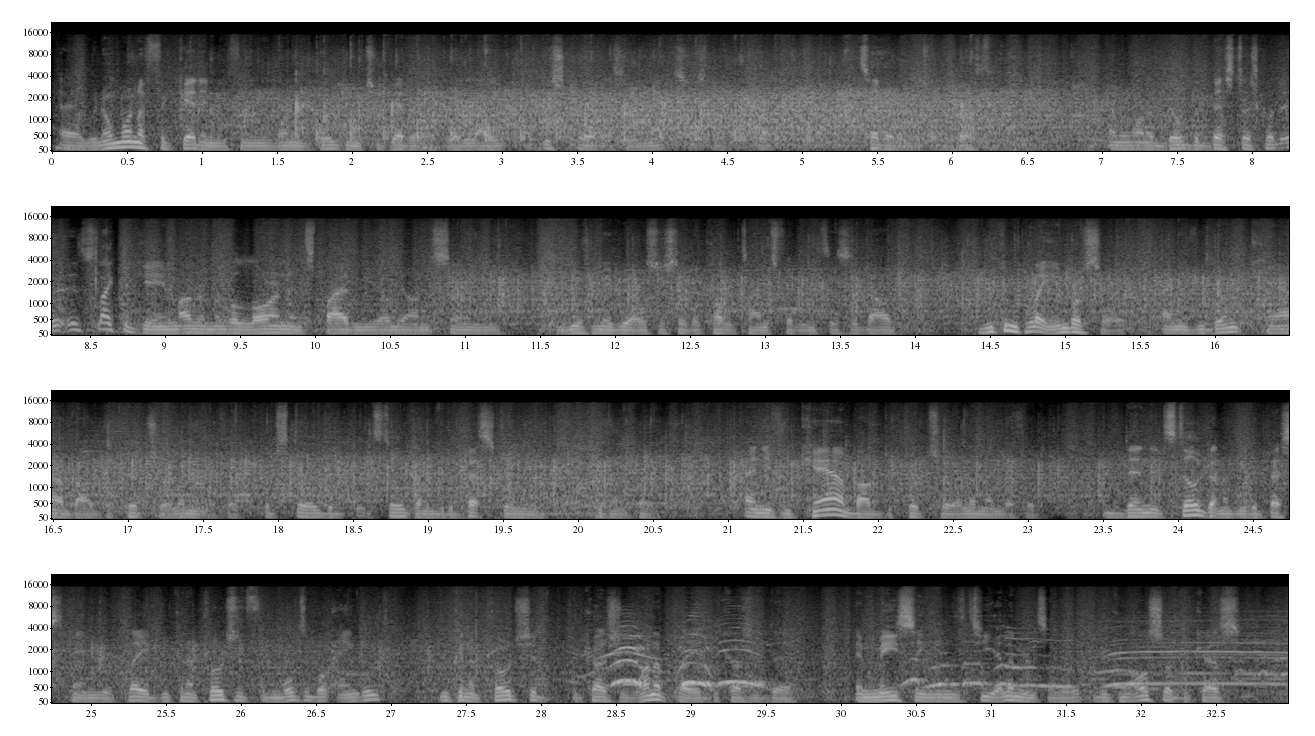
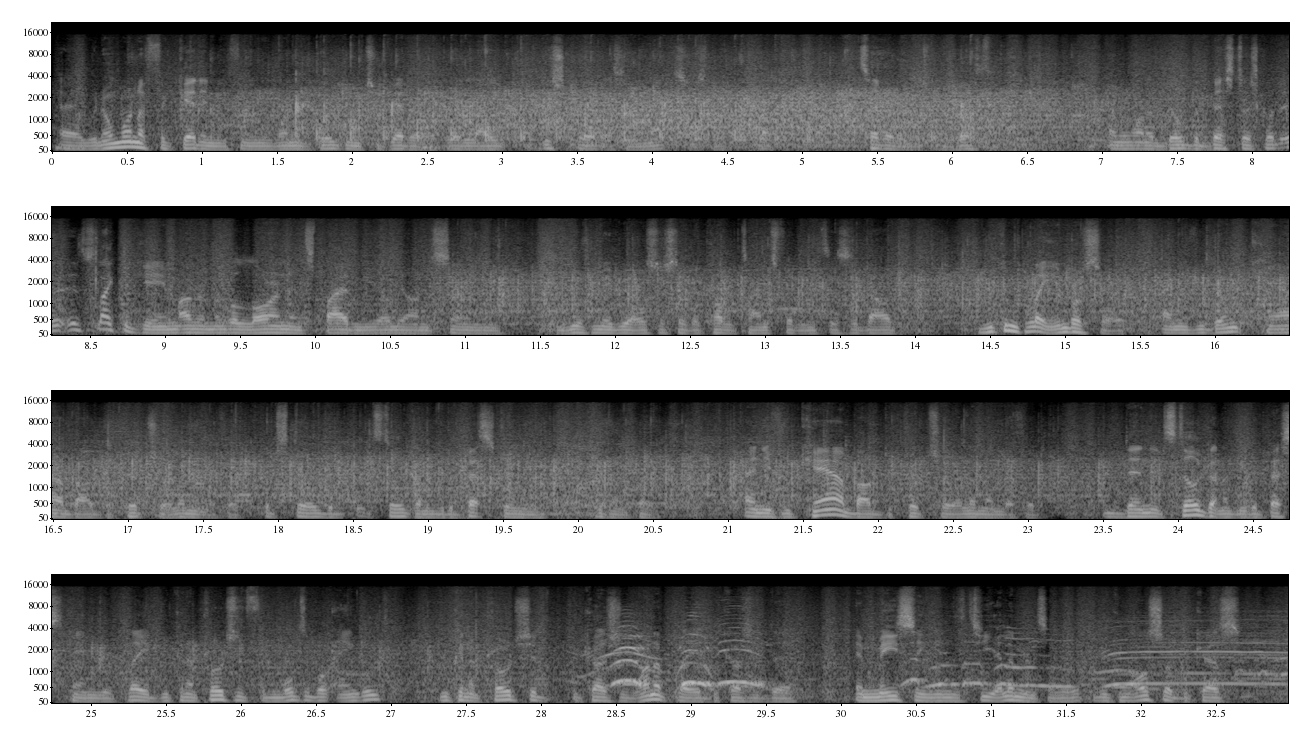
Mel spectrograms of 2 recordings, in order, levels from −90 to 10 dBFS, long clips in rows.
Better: neither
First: crowd noise; loud; throughout; 1 dB below the speech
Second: crowd noise; loud; throughout; 1 dB below the speech

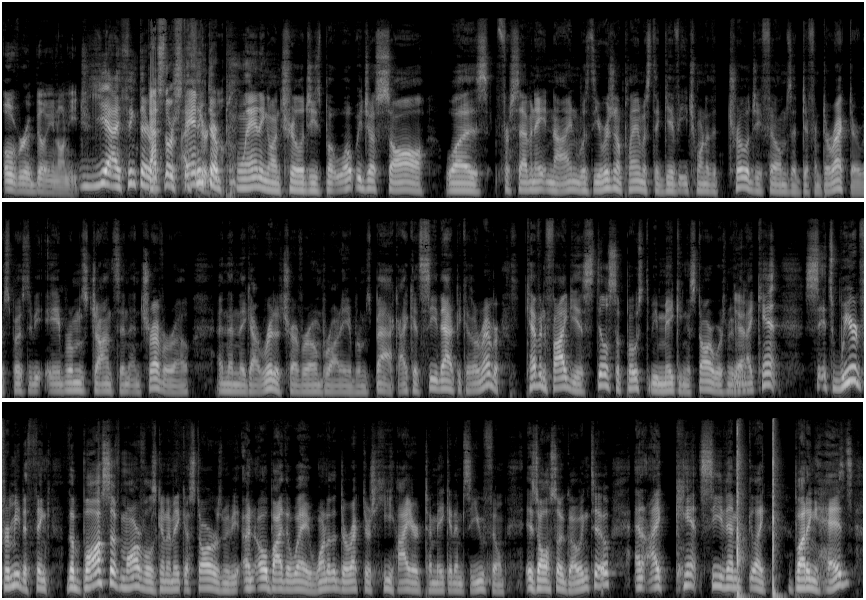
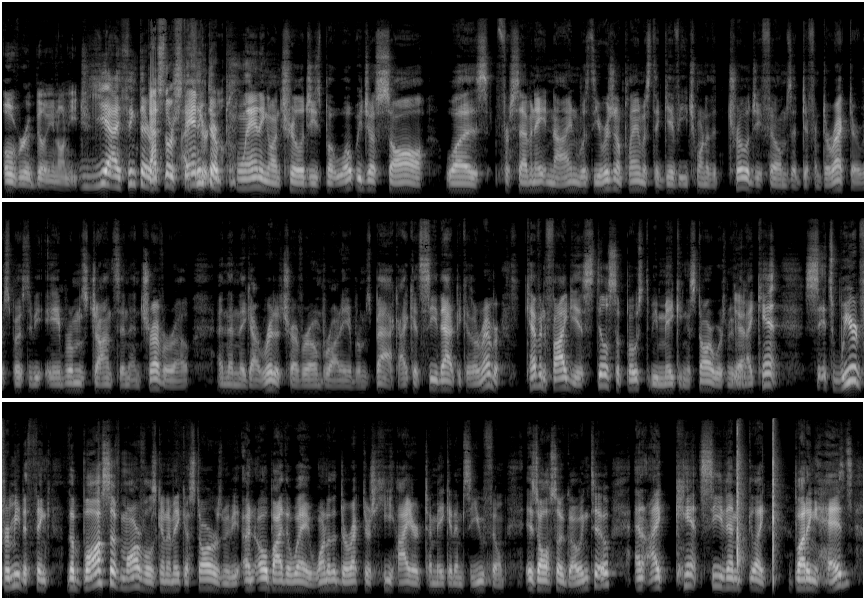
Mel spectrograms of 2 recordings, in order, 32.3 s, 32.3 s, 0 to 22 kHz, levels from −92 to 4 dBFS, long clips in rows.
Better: first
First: none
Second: thin; very slightly; fading below 250 Hz

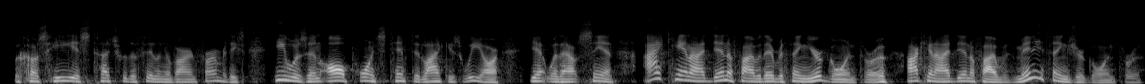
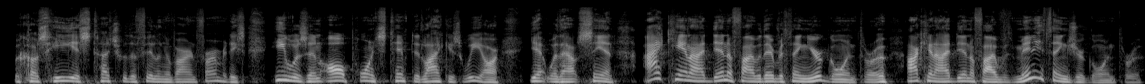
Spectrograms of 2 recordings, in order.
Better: second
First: muffled; very; fading above 2.5 kHz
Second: none

